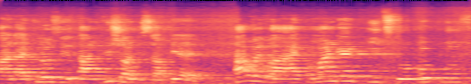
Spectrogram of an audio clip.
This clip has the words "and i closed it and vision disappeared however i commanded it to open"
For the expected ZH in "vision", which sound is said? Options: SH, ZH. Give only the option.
SH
